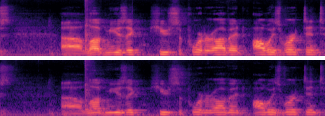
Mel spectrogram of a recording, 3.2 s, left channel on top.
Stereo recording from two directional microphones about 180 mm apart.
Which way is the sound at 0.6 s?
40° left (ahead or behind).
